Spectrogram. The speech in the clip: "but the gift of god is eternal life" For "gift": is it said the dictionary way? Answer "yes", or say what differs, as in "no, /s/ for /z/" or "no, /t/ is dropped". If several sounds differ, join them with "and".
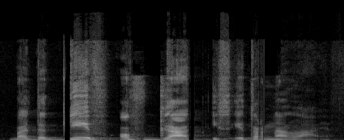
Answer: yes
